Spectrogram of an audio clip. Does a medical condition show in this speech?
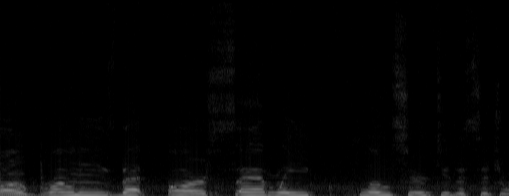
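Yes: cerebral palsy; from birth.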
